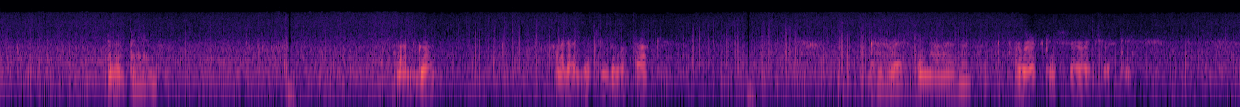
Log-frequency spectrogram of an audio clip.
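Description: A man speaks in a low, urgent voice, in short bursts.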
